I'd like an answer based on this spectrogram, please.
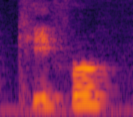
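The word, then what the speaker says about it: Kiefer: Kyer Southerland or kefir southernland how do you pronounce his name Dave kefir kefir okay well kefir southernland who played Snake or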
